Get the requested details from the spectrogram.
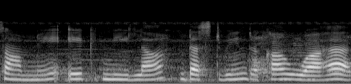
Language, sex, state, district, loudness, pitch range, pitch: Hindi, female, Punjab, Pathankot, -17 LUFS, 220-245 Hz, 235 Hz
